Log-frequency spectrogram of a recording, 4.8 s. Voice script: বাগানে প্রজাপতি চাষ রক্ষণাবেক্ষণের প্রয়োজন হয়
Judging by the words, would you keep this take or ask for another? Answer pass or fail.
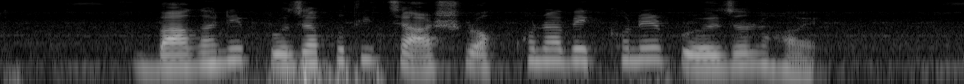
pass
